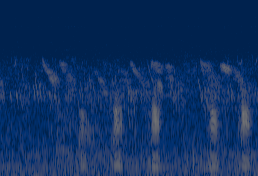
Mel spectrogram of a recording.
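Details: Purple martins on a sunny Sunday morning, central Ohio; high chirping chatter with four clearer, lower croaking notes spaced about every half second in the second half.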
